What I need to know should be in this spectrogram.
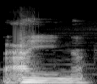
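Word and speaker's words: ع: Alors je reproduis la prononciation de cette lettre. Hein. C'est aïn, aïn, aïn.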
